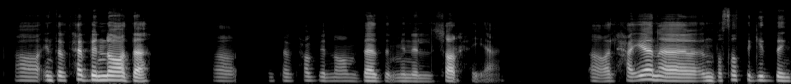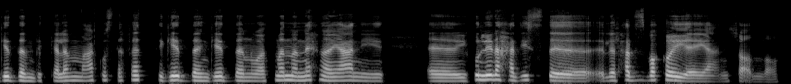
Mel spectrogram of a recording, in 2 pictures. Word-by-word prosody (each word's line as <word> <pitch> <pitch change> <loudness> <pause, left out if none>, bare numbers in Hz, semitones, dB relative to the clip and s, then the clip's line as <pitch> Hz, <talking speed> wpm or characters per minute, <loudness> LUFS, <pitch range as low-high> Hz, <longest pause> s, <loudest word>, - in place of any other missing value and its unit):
آه، 180 -1 -7
أنت 195 +2 -2
بتحب 210 +1 +2
النوع 200 -1 +8
ده، 170 - +5 0.6
آه، 160 -2 -13 0.3
أنت 170 +1 -19
بتحب 180 +2 -14
النوع 165 -1 -11
ده 170 -1 +5
د 155 - -7
من 155 -1 -9
الشرح 140 -1 -2
يعني، - - -17 0.9
آه. 155 -2 -6
الحقيقة 190 +7 +3
أنا 200 -3 +3 0.4
انبسطت 180 +5 -5
جدًا، 185 -1 -3
جدًا 170 -1 -1
بالكلام 175 +3 -5
معاك، 185 +2 -7
واستفدت 200 +1 -7
جدًا، 190 -1 +1
جدًا، 170 -1 -3
وأتمنى 195 +5 -1
إن 185 +1 -2
إحنا 200 -3 -1
يعني 175 -3 -2 0.4
آآ، 155 -1 -2
يكون 155 +7 -1
لينا 220 +1 +5
حديث 200 +1 -5 0.6
للحديث 185 +1 -4
بقيّة 195 -4 +2
يعني، 140 -1 -5
إن - - -20
شاء - - -9
الله. 120 -2 -21
180 Hz, 150 wpm, -22 LUFS, 160-195 Hz, 0.9 s, النوع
